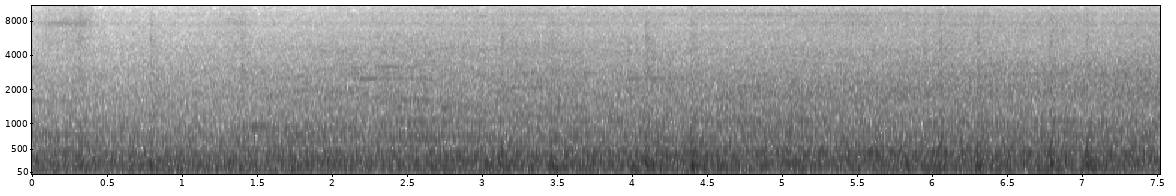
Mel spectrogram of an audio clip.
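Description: Tokaido Shinkansen train running: a steady low rumble of wheels and running gear, with a few light knocks.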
